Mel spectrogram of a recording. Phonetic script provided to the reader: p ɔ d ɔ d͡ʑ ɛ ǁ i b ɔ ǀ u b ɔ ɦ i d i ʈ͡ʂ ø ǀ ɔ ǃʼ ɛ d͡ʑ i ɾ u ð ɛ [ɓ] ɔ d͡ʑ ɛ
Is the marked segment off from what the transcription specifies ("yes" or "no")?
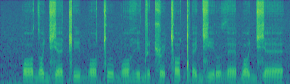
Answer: no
